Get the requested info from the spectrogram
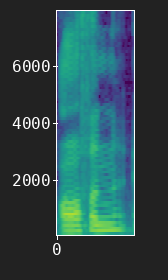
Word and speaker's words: often: I guess, well, you know, that's kind of like the words often and salmon. – Mm-hmm. – There are words that you're supposed to ignore. – Yeah, letters you mean? – Letters, right. The T in often shouldn't be pronounced.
